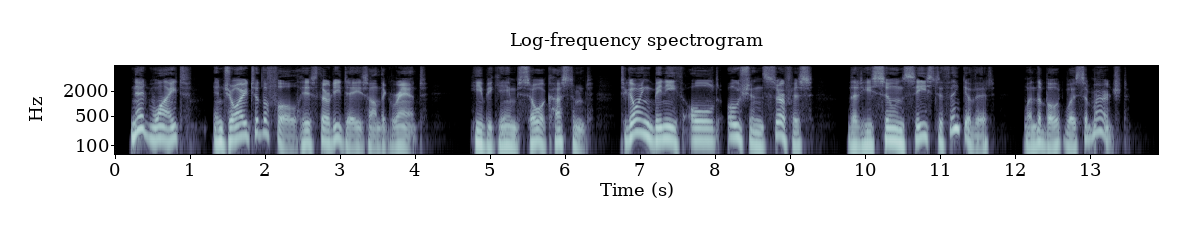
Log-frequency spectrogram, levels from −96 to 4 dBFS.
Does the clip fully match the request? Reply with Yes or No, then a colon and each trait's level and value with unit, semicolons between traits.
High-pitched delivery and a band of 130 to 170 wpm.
No: low, 120 Hz; average, 160 wpm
